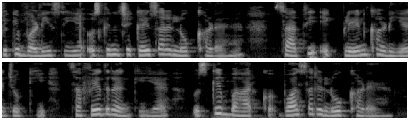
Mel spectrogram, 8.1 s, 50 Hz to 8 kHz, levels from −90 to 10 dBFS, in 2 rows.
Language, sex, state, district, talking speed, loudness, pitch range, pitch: Hindi, female, Bihar, Jahanabad, 245 wpm, -29 LUFS, 200-245 Hz, 220 Hz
